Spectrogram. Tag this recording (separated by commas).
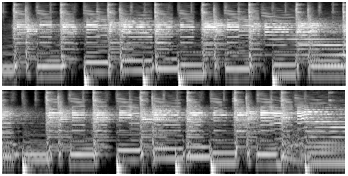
Music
